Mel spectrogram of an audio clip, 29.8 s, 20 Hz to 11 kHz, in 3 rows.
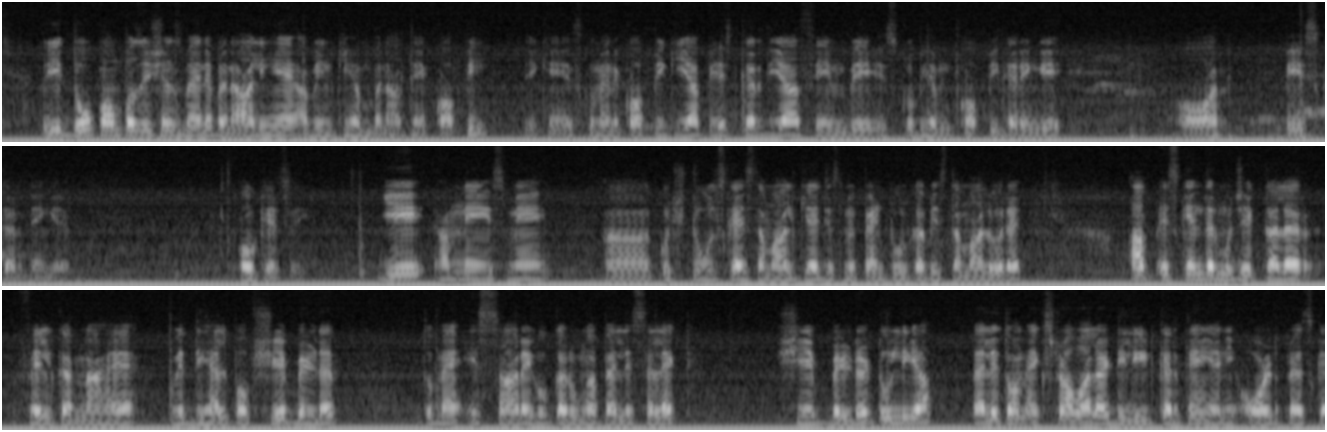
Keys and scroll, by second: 2.5 ctrl+c, 2.9 ctrl+v, 7.5 ctrl+x, 8.4 ctrl+z, 9.0 ctrl+c, 9.5 ctrl+v, 19.5 z.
